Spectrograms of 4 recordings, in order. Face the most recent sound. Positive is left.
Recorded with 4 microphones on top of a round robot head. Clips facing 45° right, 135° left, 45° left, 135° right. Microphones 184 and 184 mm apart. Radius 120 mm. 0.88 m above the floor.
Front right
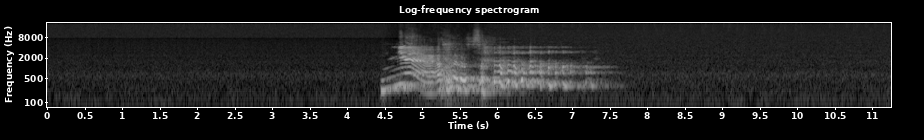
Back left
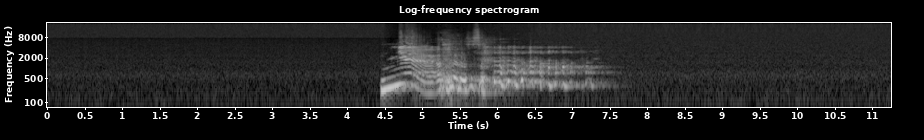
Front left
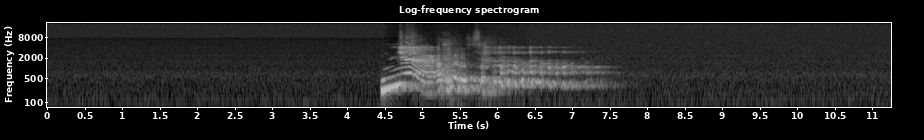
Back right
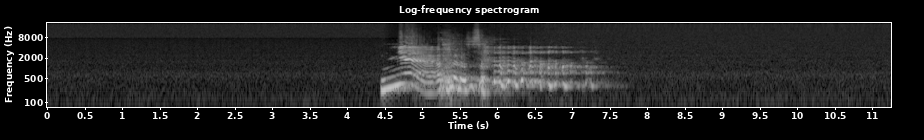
turn(degrees=-140)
